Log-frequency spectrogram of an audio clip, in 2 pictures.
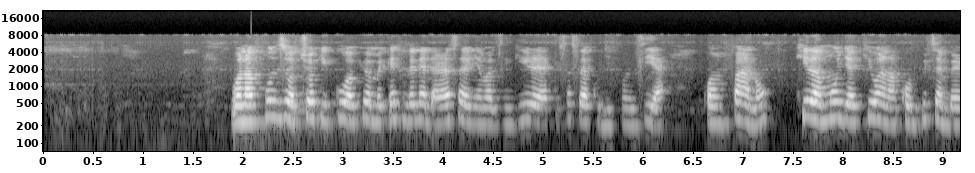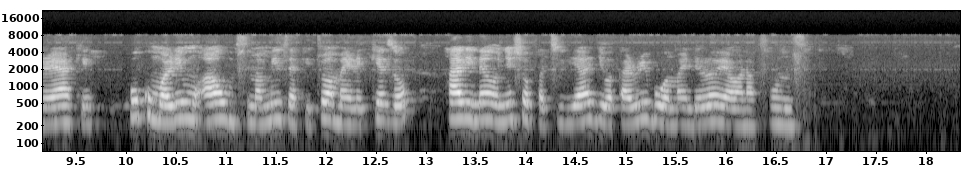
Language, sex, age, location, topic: Swahili, female, 25-35, Dar es Salaam, education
